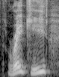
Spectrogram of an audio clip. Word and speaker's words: Reiki: Reiki, pronounced Reiki, means universal life force, a term created after its rediscovery by Dr.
